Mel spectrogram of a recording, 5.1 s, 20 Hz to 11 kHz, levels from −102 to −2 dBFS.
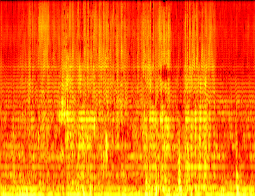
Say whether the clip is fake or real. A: fake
